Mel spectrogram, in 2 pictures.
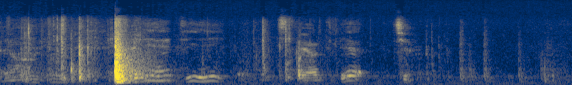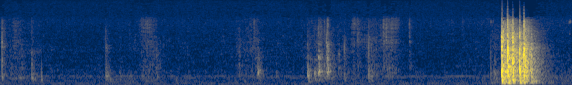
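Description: Objects rattle and knock inside a wardrobe.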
